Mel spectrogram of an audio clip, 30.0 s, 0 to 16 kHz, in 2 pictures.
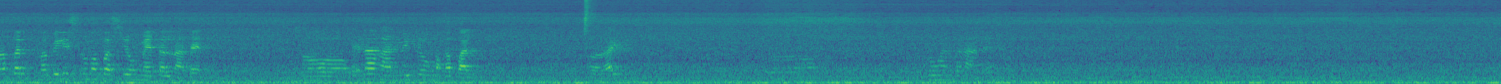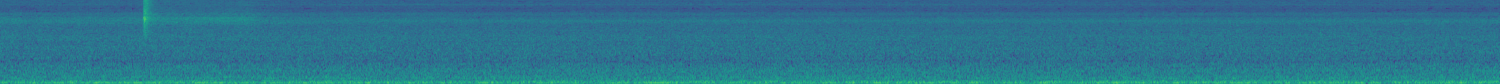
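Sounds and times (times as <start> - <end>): spray gun air rushing: 4.8 - 15.7, 16.3 - 17.7.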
